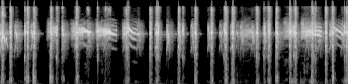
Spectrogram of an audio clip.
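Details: Scratchy, chattering phrases from a black-browed reed warbler used as a lure recording, with a few downward-slurred squeaky notes and clicking ticks between bursts.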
